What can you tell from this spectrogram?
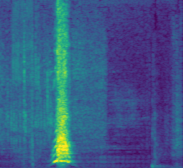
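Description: Oscar, a medium-sized cocker spaniel, gives one sharp, loud bark, followed a moment later by a shorter, softer yip against a quiet background, in a fifth-floor room of the Grand Hotel Kaiserhof.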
